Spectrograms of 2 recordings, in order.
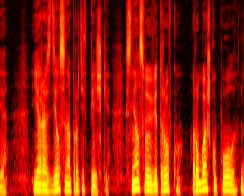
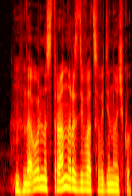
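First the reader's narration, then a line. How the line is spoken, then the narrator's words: Laughing. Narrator (Russian): засмеялся я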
